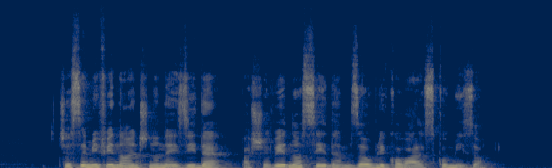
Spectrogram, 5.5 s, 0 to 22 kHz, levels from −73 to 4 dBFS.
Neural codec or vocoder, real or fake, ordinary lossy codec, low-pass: none; real; none; none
